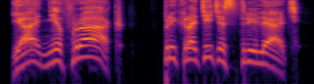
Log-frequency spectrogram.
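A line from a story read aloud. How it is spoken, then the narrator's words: Indignant yelling. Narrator (Russian): Макс, дивясь наглости разбойника, заорал в ответ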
